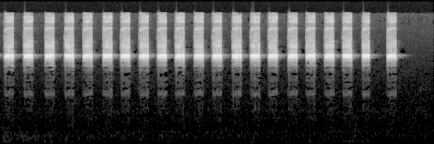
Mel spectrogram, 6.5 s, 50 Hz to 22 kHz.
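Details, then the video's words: A cricket at night, recorded live on a Sony PCM D100 field recorder: about twenty shrill pulses in a regular series that slows slightly and stops after six seconds, leaving silence. "Cricket Chirp Sound - Cricket Sounds at Night"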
